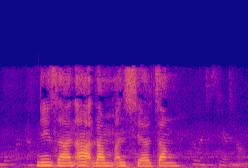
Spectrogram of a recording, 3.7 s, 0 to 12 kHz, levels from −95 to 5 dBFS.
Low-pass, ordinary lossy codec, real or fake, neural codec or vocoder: 7.2 kHz; AAC, 32 kbps; real; none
